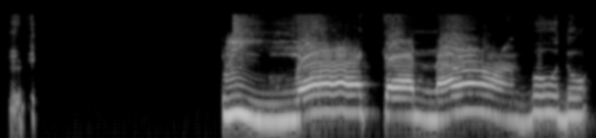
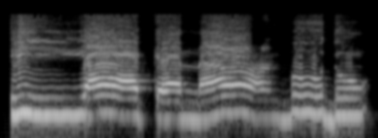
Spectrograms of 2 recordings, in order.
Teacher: আইনটা গলাটা চেপে পড়তে হবে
